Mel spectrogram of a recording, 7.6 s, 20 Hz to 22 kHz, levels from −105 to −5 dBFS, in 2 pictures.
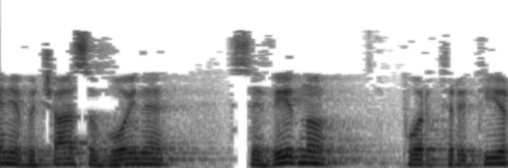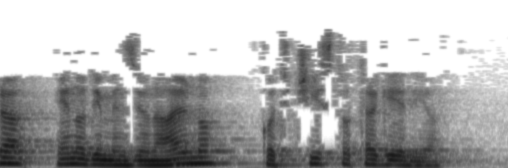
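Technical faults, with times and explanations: Throughout, MP3 compression: the speech is band-limited with nothing above 10.5 kHz and carries heavy watery, swirling coding damage, likely from MP3 at a very low bitrate, around 24 kbps, where the encoder drops the treble and weak spectral lines flicker between frames.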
